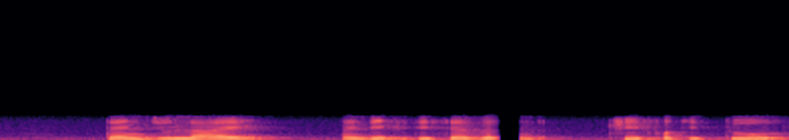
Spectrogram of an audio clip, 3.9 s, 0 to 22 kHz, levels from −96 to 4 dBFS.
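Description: It's a short speech clip carried over a G.711 telephone line, with the usual narrow 150 Hz to 3.4 kHz band. At 2.44 s there's packet loss with pitch repetition. About 160 ms of audio goes missing, which fits eight 20 ms packets, until 2.60 s. The receiver fills the hole by looping the last pitch period, so you get a brief buzzy, held tone. It fades to silence before the speech cross-fades back in.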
